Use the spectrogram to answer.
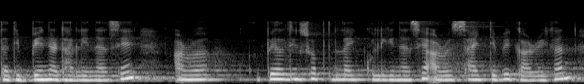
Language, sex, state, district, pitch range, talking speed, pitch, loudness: Nagamese, female, Nagaland, Dimapur, 210-240 Hz, 175 wpm, 220 Hz, -14 LUFS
